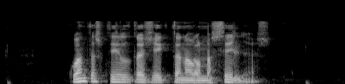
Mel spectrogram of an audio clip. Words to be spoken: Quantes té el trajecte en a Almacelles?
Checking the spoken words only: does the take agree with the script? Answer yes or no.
yes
